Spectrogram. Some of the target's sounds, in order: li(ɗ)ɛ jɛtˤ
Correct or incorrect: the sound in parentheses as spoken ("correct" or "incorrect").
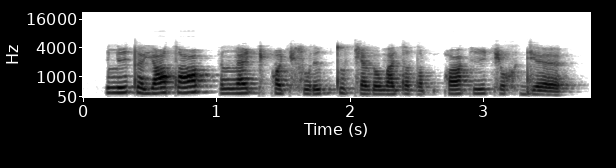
incorrect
